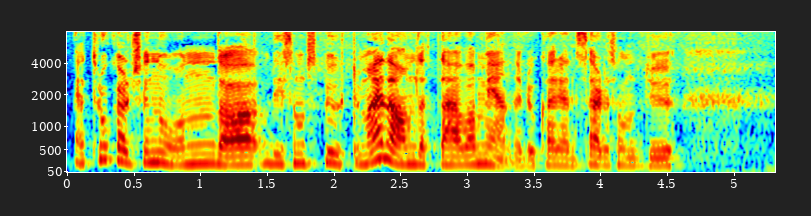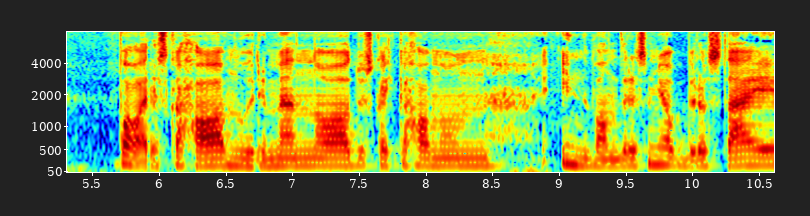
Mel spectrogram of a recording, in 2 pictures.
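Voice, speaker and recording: A woman with a somewhat low voice talks casually to her viewers about running a language school. She explains patiently, pausing often with fillers as she searches for words. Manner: hesitant, many fillers, explanatory. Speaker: online language school owner. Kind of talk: casual monologue answering viewer questions.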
